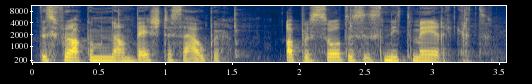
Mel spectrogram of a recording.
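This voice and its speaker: A clever, self-assured woman detective tells her case in Swiss German. She is brisk and a little cheeky, in the storytelling style of a children's radio play. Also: on the low side, little pitch movement, fairly bright tone, no echo. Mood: confiding. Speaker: lead detective and narrator in a children's audio drama.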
